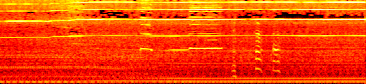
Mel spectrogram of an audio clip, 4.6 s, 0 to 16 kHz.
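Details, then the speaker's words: Lexus IS200 with swapped 1UZ-FE V8, after fitting Audi R8 ignition coils and a larger aftermarket throttle body, in about -20° cold: thin steady whistle over a lumpy idle; small intake air leak. "on a une petite prise d'air l'admission on entend la trompette"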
